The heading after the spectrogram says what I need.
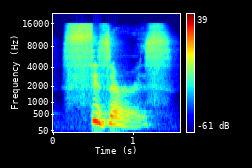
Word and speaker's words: scissors: s and C together the C is silent and we just pronounce the S sound for example a BS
